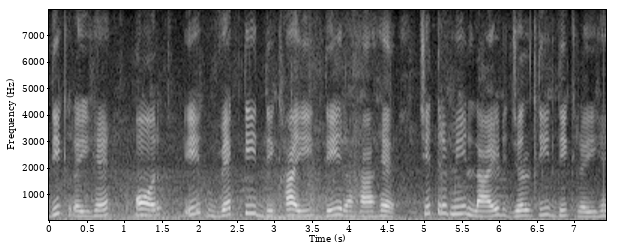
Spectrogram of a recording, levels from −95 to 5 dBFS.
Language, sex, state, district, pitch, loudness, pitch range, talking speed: Hindi, female, Madhya Pradesh, Katni, 210 Hz, -19 LUFS, 190-235 Hz, 135 wpm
